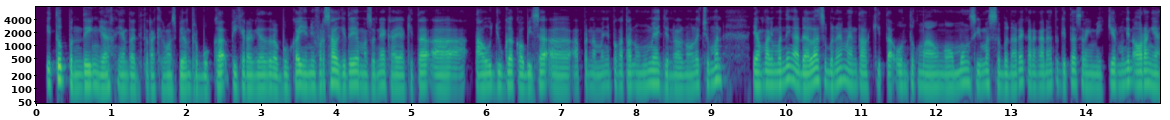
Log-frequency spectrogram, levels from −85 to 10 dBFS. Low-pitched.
Yes: low, 115 Hz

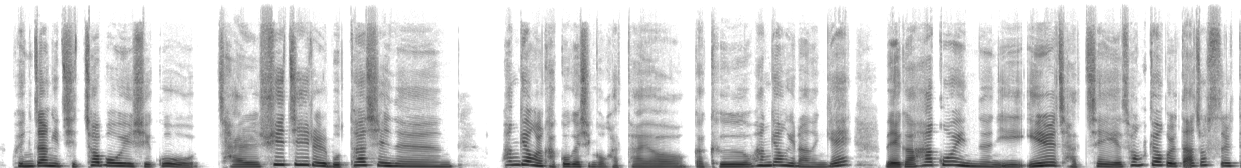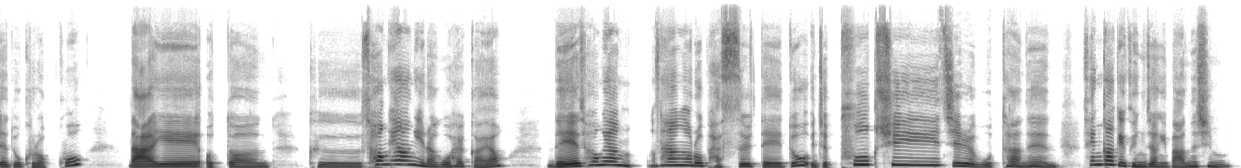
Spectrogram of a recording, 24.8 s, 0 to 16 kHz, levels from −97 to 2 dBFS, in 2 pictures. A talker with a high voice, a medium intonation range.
No: high, 215 Hz; wide, 8.2 semitones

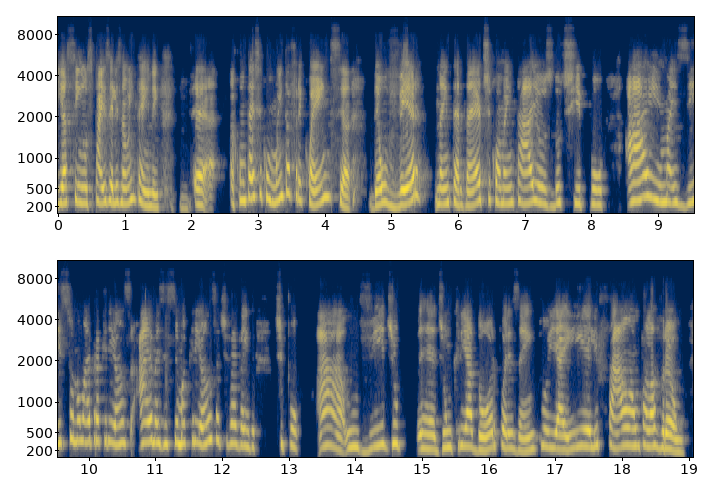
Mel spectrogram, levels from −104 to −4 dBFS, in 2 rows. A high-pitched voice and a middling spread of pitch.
Yes: very high, 270 Hz; average, 4.0 semitones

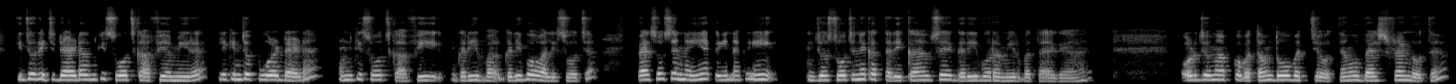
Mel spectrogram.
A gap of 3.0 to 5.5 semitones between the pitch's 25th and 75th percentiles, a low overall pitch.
No: average, 3.4 semitones; high, 205 Hz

